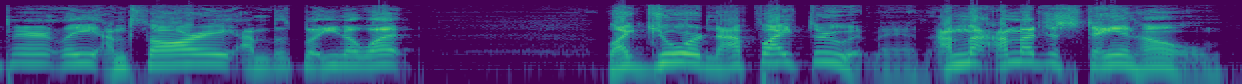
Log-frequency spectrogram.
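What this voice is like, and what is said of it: Congested voice, audible heavy breathing. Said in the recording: “I can hear you inhaling every breath through the mic. It's very prevalent ... I've got a little bit of a cold.”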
